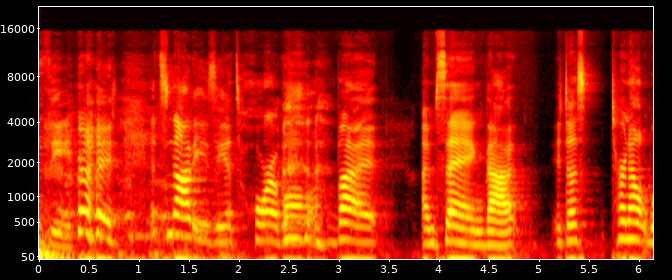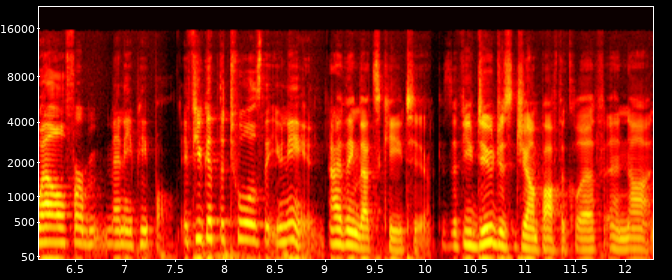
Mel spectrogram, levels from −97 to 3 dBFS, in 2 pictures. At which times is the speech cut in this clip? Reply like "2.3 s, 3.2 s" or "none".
10.1 s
